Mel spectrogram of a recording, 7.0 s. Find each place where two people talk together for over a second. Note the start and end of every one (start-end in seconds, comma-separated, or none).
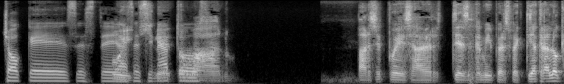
1.4-2.7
